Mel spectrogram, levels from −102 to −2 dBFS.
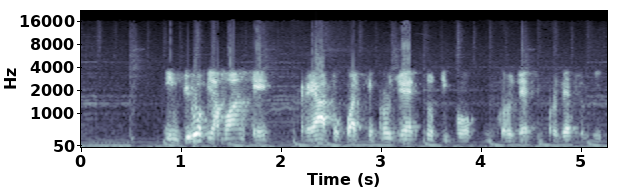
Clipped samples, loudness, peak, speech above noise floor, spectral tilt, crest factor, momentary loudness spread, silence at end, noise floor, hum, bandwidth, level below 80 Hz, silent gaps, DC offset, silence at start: under 0.1%; -13 LUFS; 0 dBFS; 25 dB; -3 dB/octave; 16 dB; 13 LU; 0.05 s; -39 dBFS; none; 16.5 kHz; -40 dBFS; none; under 0.1%; 0.8 s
